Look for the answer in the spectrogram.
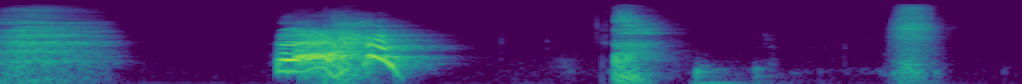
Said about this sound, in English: I had to sneeze.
